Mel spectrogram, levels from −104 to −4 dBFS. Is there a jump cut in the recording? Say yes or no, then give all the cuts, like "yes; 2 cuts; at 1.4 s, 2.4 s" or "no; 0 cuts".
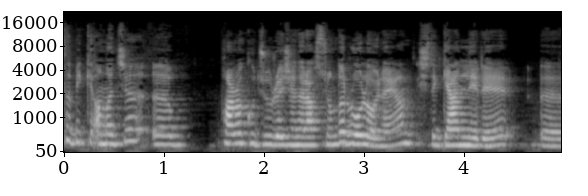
no; 0 cuts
